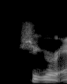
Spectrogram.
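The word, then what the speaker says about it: Chigurh: Shiger.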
